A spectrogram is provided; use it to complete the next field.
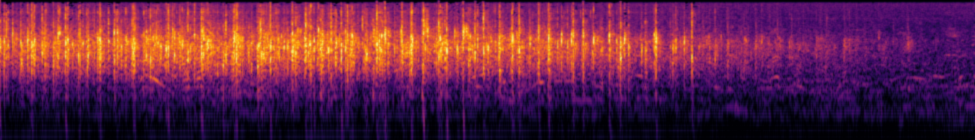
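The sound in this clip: An audience applauds after a saeta, a sung religious flamenco lament. Dense, steady clapping with crowd voices mixed in holds for about seven seconds, then thins and softens.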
